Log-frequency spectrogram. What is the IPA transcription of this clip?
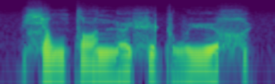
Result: ɕ ɐ n tˤ i n œ fʲ ɐ ʈ w y χ

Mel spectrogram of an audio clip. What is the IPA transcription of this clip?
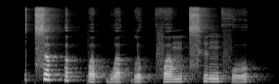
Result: t͡s ɐ˥ k̚ ɐ˧ k̚ p ɐ˨ p̚ w ɐ˨ k̚ l ʊ˨ k̚ f ɐ˨˧ m t͡sʰ ɪ˧ ŋ f ʊ˨˥ k̚

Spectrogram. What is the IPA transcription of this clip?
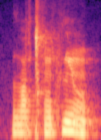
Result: ðˤ õ ǀʰ õ f lʲ õ

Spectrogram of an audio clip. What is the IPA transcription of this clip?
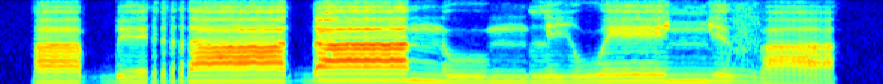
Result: a˨ ɓ ɪ˨ r aː˦ ɗ aː˦ n uː˨ ŋ l i˨ w eː˦ ɲ ɪ˦ v a˨

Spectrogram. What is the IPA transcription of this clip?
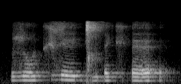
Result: z o t͡ʃ z e ɡ͡ǀ ɯ ʔ ɛ t͡ʃ ʔ ɛ ʔ

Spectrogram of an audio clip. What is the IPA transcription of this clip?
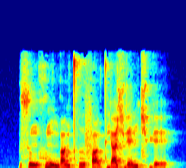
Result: s ʊ˨˦ ŋ x ʊ˥˨ ŋ n̪ w ɑ˨˦ ŋ t̪ʰ ɤ˦ f ɑ̰˨˩ ʊ̯ t̪ j ä˨˦ ɕ ɥ ɛ˨˦ n t͡ɕʰ ɥ ɛ̰˨˩

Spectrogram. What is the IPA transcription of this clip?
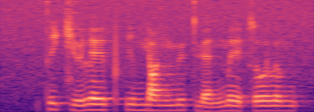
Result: t̪ i˥ t͡ɕ y˧˥ l e˥ ɪ̯ pʰ i˥ m j ɑ˥ ŋ m y˥ t̪ ɥ ɛ˧˥ n m e˥˩ ɪ̯ t͡s o˥ ʊ̯ l ʊ˥ ŋ

